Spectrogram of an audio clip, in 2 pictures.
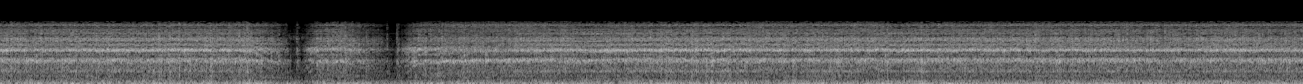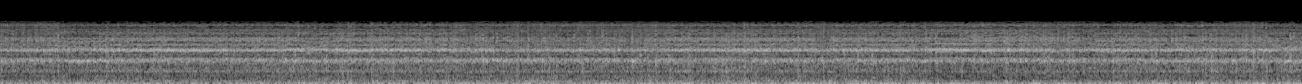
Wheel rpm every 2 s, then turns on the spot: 160, 90, 130, 160, 160, 160, 160, 160, 160, 160, 160, 160, 160.
none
